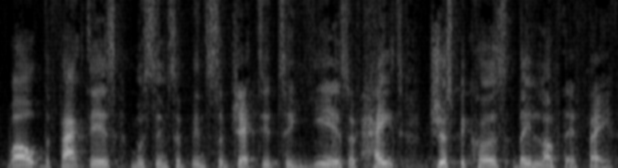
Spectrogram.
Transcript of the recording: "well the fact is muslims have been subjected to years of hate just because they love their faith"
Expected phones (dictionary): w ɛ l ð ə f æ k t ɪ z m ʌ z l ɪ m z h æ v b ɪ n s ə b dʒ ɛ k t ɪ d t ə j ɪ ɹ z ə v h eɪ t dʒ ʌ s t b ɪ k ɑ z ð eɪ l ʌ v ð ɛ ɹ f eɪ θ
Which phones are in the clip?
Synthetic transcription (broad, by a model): w ɛ l ð ə f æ k t ɪ z m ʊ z l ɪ m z h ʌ v b ɪ n s ə b dʒ ɛ k t ɪ d t ə j ɪ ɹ z ə v h eɪ t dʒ ʌ s b ɪ k ɑ z ð eɪ l ʌ v ð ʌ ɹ f eɪ θ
